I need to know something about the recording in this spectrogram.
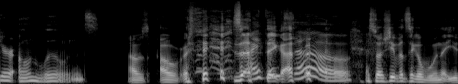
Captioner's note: laughing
